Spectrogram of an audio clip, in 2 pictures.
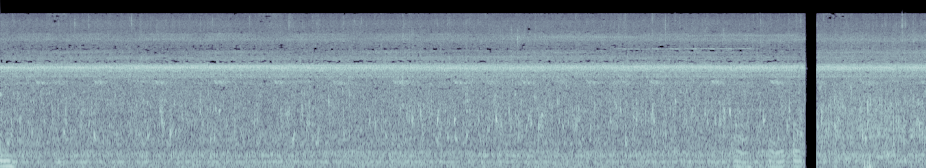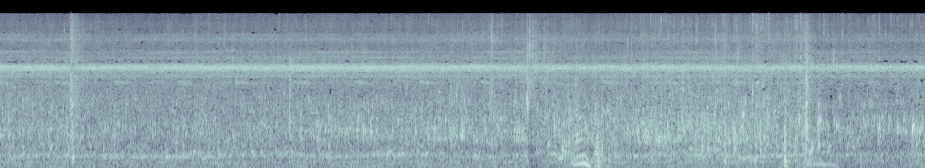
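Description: Shallow forest stream trickling over rocks, with a steady high-pitched drone over it and a few small clicks and splashes in the second half. The sound cuts out for an instant about ten seconds in.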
